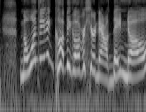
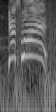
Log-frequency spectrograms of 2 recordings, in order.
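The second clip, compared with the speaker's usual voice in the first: high silly voice; 11 semitones higher than usual. Pretend. Playground joke, high.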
